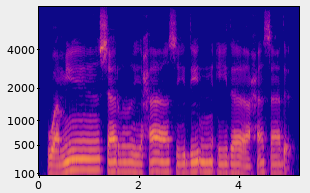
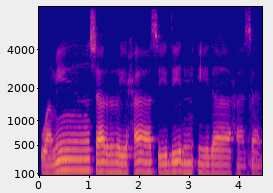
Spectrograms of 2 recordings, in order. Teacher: huruf Dal kasrotain bertemu dengan Hamzah dibaca izhar halqi maka cara membacanya adalah jelas bukan mendengung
